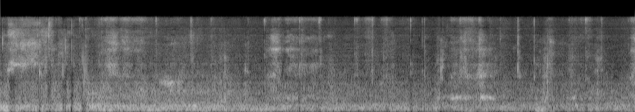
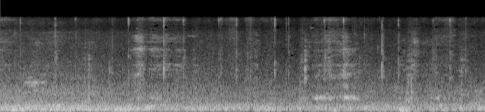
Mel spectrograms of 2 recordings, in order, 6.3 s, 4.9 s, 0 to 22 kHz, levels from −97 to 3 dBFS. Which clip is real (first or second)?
second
